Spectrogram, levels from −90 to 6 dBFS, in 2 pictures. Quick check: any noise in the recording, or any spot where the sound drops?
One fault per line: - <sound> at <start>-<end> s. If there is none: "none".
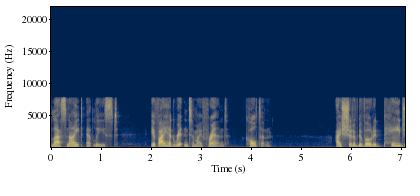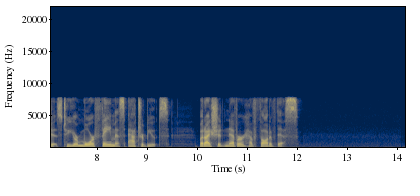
none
